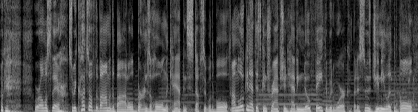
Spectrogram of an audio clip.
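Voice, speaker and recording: Lively young man telling a crude comedy story. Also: on the high side, rapid-fire, few pauses, soft background music. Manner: animated, crude, punchy delivery. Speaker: storyteller for animated comedy videos.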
